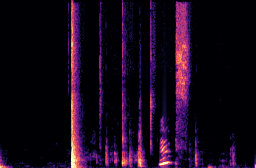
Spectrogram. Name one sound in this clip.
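A small plastic bottle is set down with a soft knock.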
